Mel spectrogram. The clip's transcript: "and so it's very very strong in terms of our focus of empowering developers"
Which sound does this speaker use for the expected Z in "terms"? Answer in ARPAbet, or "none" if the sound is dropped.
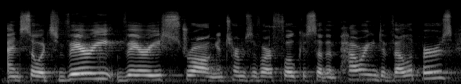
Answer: Z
